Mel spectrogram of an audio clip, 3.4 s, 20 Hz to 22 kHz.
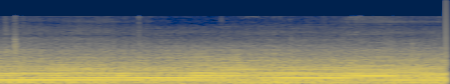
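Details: Car cruising at about 80 km/h (50 mph): a loud low droning growl whose pitch drifts with road speed, from a bad driver's-side front wheel bearing, confirmed by jacking the car and spinning the wheel; the owner first blamed the tires.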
